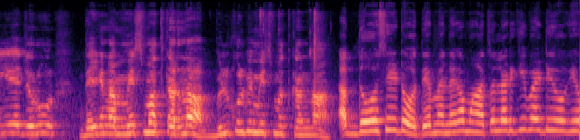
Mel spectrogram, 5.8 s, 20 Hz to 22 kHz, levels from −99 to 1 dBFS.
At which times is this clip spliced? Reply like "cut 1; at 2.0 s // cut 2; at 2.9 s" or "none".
cut 1; at 3.3 s

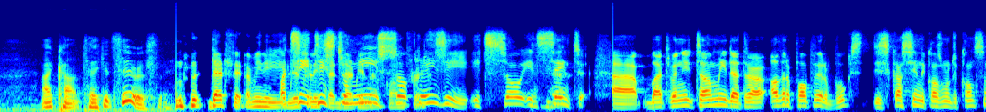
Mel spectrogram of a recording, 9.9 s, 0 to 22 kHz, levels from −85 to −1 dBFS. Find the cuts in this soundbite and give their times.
cut 1; at 1.6 s // cut 2; at 6.1 s

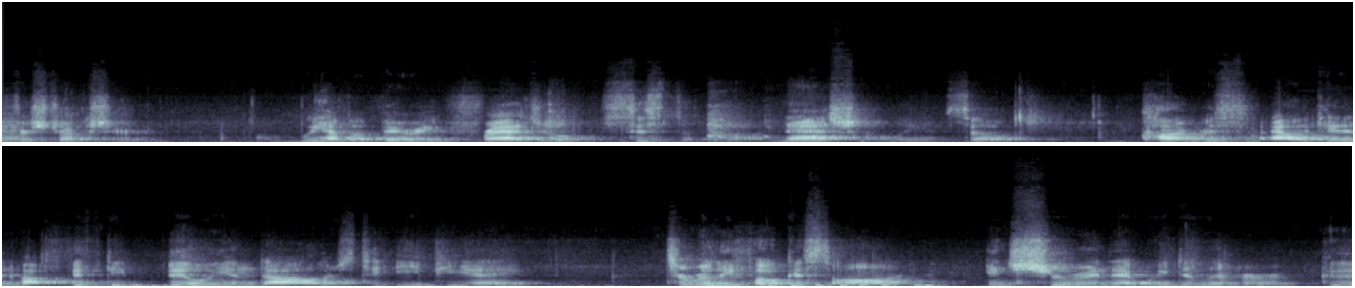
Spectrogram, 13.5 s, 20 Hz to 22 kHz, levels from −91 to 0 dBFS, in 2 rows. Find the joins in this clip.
cut 1; at 1.2 s // cut 2; at 3.7 s // cut 3; at 6.2 s

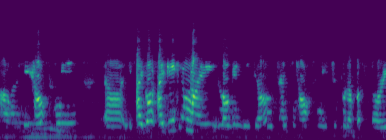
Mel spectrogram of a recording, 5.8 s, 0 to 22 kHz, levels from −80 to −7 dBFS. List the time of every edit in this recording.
none

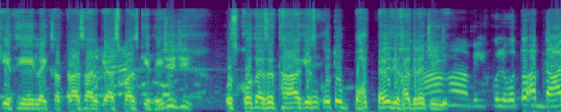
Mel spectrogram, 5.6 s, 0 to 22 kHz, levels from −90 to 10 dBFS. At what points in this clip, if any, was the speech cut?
cut 1; at 3.2 s

